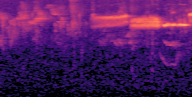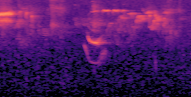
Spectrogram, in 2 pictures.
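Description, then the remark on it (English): A few soft, breathy, downward-spiraling veery notes rise from a steady, high insect drone in a yard set in the woods with berry bushes, one cluster midway and another near the end. “Most of the peculiar notes are the veeries.”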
